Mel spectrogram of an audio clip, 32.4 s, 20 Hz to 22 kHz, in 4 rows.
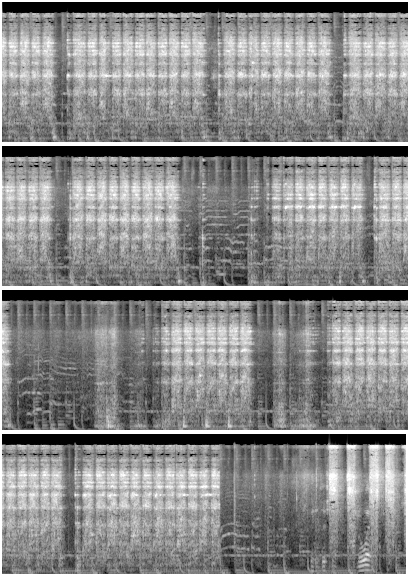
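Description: Aluminium camshaft bearing cap of a VAZ-2108 8-valve head rubbed by hand back and forth across the flat face of an abrasive stone: a steady rasping scrape in long runs with short pauses and a longer break about halfway through. The cap's mating face is being lapped down in a criss-cross pattern so it seats lower for reaming the camshaft bed.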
